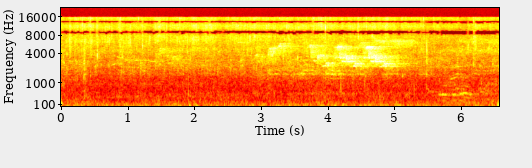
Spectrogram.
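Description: Quiet woodland ambience: a steady low rumble, with faint high bird calls for a couple of seconds about halfway through.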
